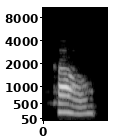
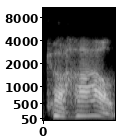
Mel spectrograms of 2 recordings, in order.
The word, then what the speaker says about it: Cathal: Carl. Yeah, it's just real Carl. soft. But everyone's like Cathal, and I'm like, no, it's not like that.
